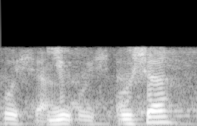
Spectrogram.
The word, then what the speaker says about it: Usha: You like umbrella, S-H-A. – Right. Is it, how do you pronounce it? Usha? Yusha? – Usha. Rani. R-A-N-I is her last name.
